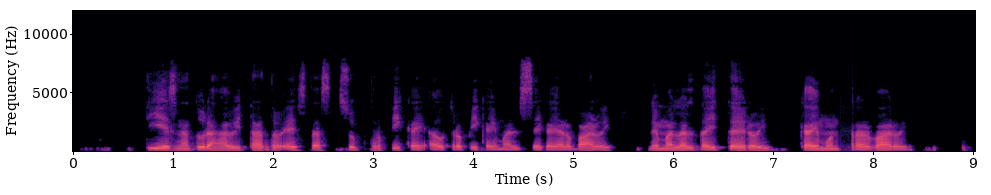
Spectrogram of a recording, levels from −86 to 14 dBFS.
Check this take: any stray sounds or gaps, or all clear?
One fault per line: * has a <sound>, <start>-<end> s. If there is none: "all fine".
* has a dropout, 7.7-7.8 s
